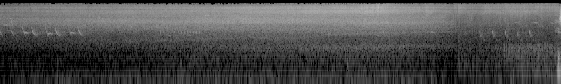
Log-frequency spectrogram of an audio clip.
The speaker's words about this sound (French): Celui-ci est le son de notre seconde euh, cafetière italienne, un peu plus grande que la précédente.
